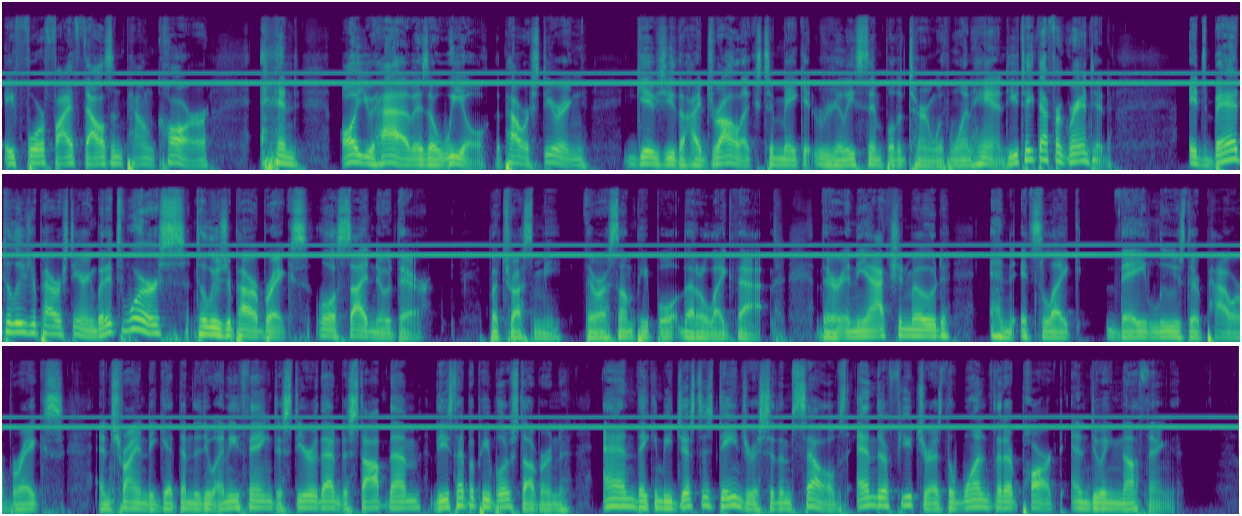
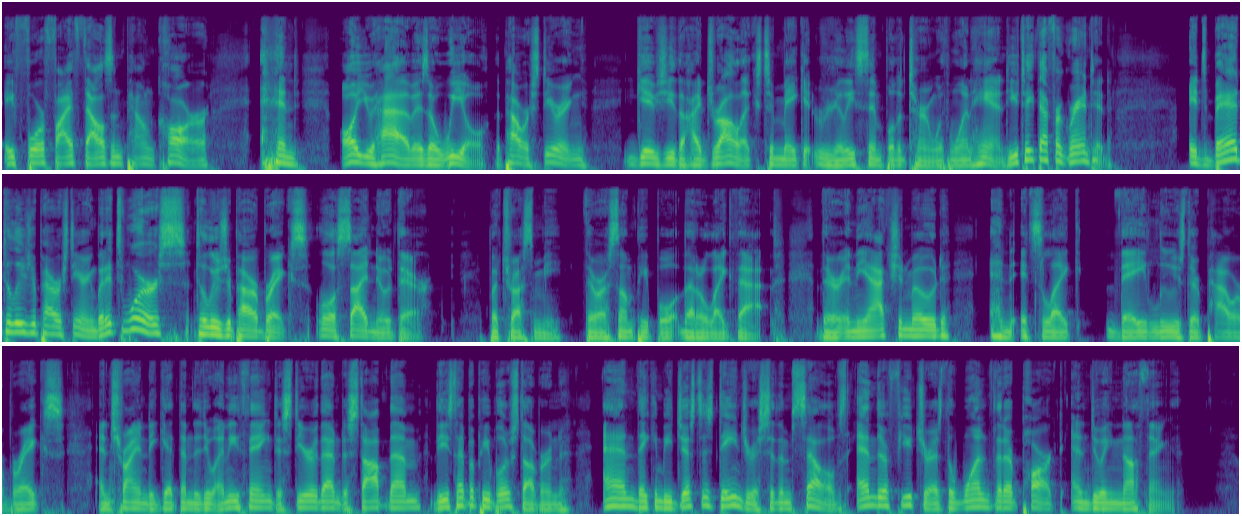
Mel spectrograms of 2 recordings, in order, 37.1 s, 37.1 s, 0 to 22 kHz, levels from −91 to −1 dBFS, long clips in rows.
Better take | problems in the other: second | high-pitched whine; loud; throughout; 3.5 kHz, 5 dB below the speech

